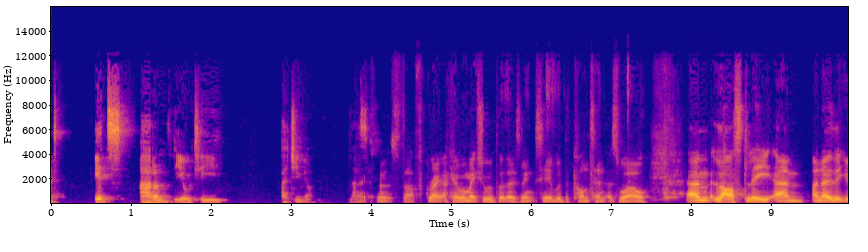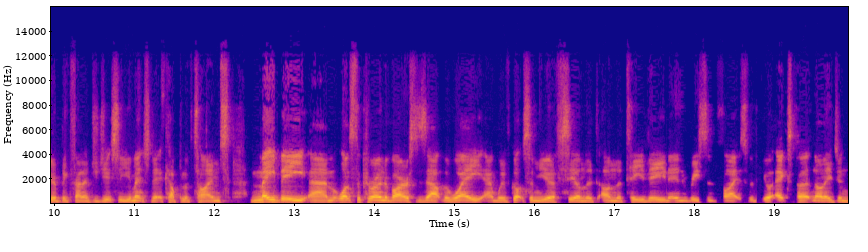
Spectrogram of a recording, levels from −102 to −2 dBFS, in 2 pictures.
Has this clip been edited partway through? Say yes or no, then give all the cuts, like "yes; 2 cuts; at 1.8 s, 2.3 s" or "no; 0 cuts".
yes; 2 cuts; at 17.6 s, 18.8 s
